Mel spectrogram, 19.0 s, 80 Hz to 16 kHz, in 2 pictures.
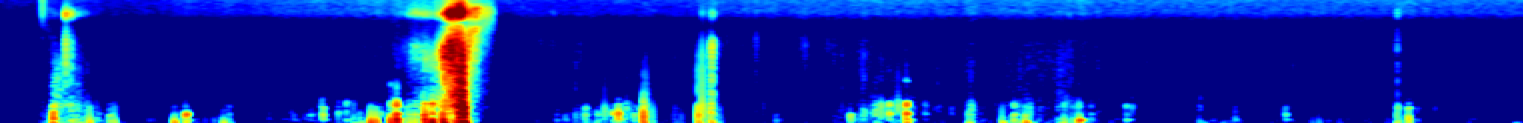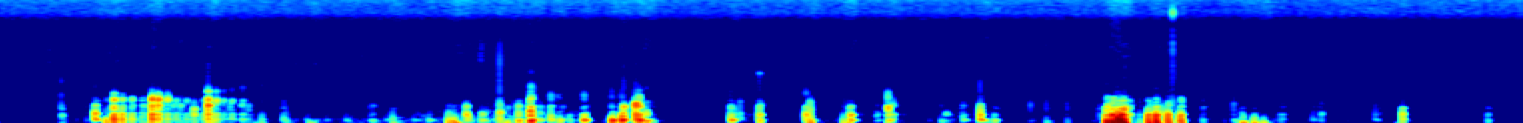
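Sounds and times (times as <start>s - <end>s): stomach gurgling and rumbling: 0.3s - 19.0s.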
